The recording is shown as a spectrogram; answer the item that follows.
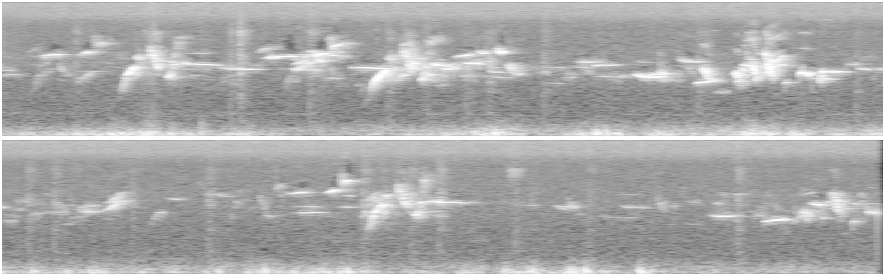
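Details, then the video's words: Meadowlarks singing in the morning: bright whistled phrases with quick downward slides, overlapping in a busy chorus of chirping birds, over a steady low rumble of background noise. "Sounds of Meadowlarks in the morning!"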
